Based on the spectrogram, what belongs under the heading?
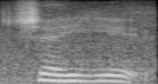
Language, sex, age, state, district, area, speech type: Hindi, female, 18-30, Madhya Pradesh, Jabalpur, urban, spontaneous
